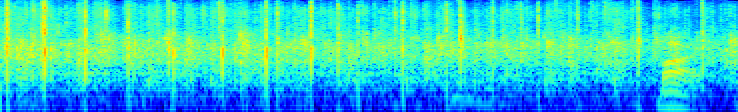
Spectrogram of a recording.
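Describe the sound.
An audience applauds steadily for a man and his wife being honored for their contributions as teachers, a dense patter of many hands clapping at a fairly strong level for a few seconds, with a brief voice sound rising near the end.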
